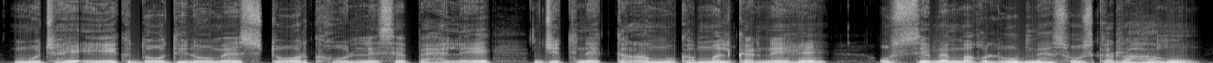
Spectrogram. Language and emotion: Urdu, fearful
